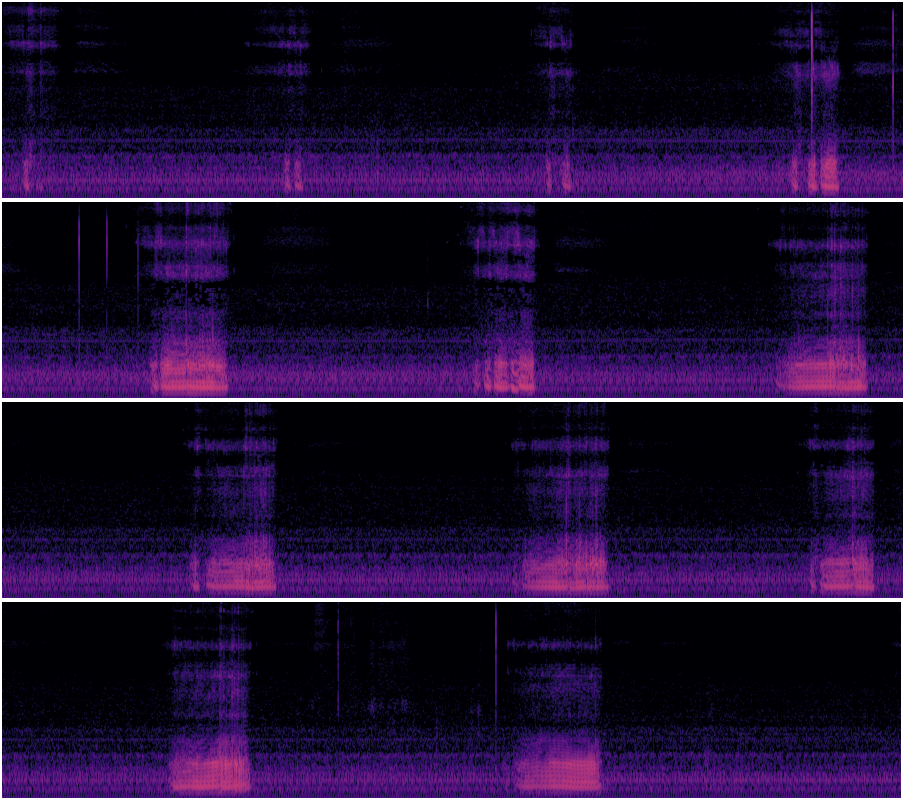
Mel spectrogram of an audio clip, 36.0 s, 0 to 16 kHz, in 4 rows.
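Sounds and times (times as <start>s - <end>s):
dog snoring: 0.0s - 1.3s, 2.4s - 4.0s, 5.2s - 6.6s, 7.7s - 9.2s, 10.3s - 12.3s, 13.6s - 15.2s, 16.6s - 18.2s, 19.8s - 21.5s, 23.0s - 24.9s, 26.0s - 27.3s, 28.6s - 29.9s, 32.0s - 33.3s.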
